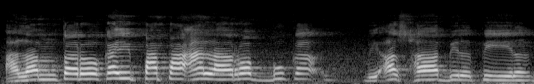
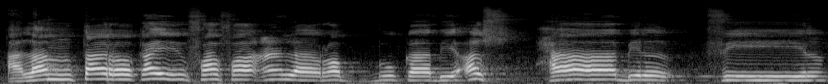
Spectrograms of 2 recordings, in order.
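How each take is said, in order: First: The first sound of fa'ala is a p. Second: The first sound of fa'ala is an f. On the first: The speaker calls it wrong. "Jangan begitu" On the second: The speaker calls it right. "Fa itu mengucapkannya seperti kita mengucapkan huruf F"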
